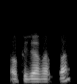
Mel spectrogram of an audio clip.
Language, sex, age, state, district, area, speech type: Assamese, male, 18-30, Assam, Sivasagar, rural, conversation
